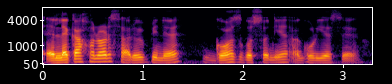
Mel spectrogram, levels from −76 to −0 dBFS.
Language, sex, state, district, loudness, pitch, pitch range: Assamese, male, Assam, Kamrup Metropolitan, -19 LUFS, 130 Hz, 125-160 Hz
